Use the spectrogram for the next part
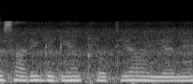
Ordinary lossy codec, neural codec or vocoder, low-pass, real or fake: none; none; none; real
